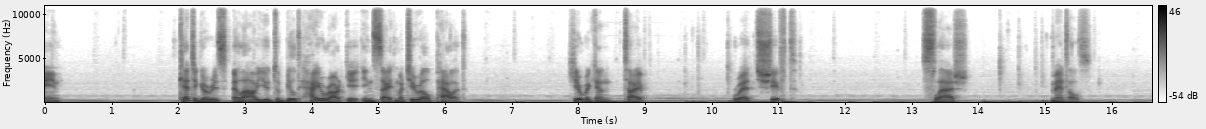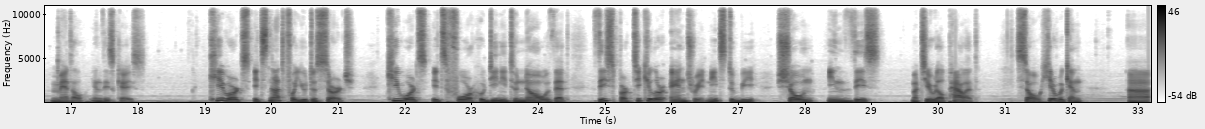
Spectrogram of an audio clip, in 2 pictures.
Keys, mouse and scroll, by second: 1.9 click, 9.4-11.6 typing, 13.3 KP_Divide, 14.1-15.8 typing, 16.9 BackSpace, 18.9 click, 31.7 click.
